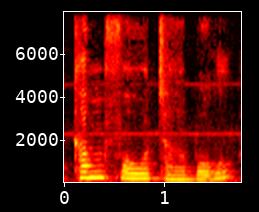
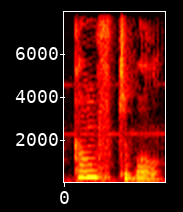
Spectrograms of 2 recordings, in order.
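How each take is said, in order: First: The word is said with four full syllables. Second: The word is shortened to three syllables. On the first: "You probably said comfortable" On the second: "A native could probably reduce this to comfortable, again removing one of these syllables"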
